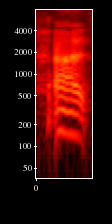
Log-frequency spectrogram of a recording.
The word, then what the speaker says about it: Gmund: They have a mill in Germany, Gmund (pronounced Munt), spelled G M U N D.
